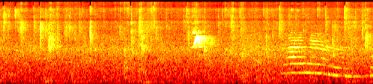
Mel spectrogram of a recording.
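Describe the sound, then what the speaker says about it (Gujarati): Steady rain falls throughout, a dense even hiss of drops on surfaces, with a brief bird chirp partway through and faint background voices. "કાલ હાંજનો વરસાદ હાલે છે"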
